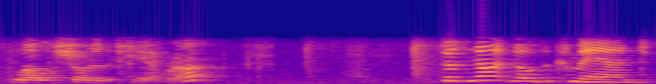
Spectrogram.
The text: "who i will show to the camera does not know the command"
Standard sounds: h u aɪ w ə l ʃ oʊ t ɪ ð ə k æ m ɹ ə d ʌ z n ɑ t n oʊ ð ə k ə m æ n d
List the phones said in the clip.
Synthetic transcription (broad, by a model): w ə l ʃ oʊ t ɪ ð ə k æ m ɹ ə d ʌ z n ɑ t n oʊ ð ə k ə m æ n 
